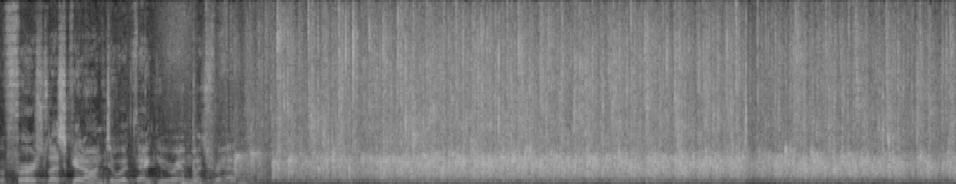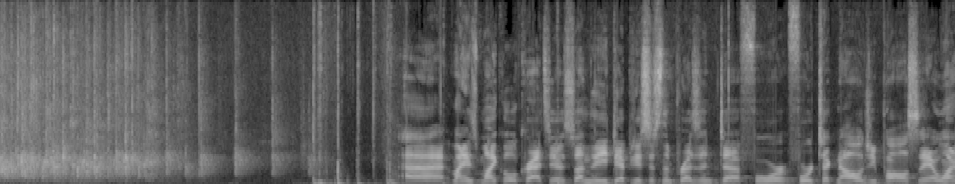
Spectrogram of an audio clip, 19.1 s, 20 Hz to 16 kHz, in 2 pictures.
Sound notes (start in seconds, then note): 10.6 applause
